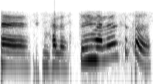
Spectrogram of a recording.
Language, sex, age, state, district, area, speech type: Bengali, female, 45-60, West Bengal, Alipurduar, rural, conversation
